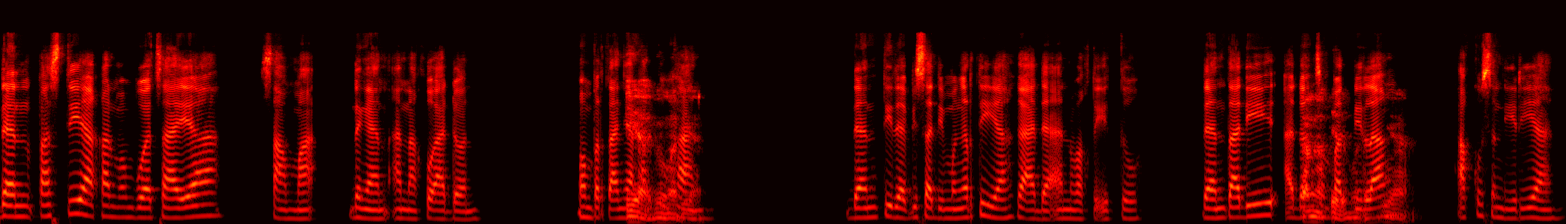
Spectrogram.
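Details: Adult woman speaking; Normal speech.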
